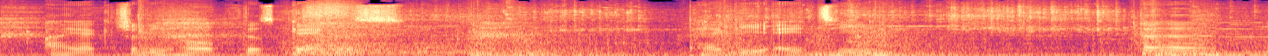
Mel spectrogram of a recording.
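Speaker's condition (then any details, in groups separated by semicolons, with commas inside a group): No condition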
